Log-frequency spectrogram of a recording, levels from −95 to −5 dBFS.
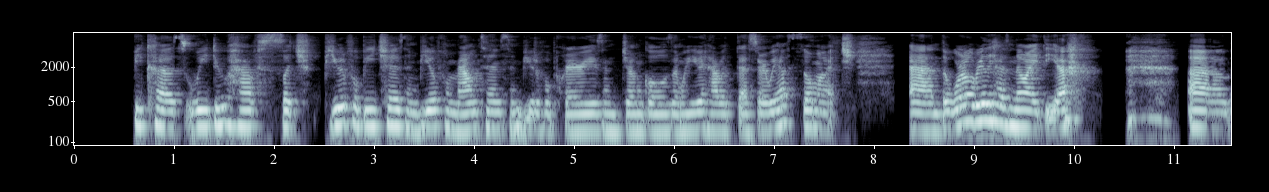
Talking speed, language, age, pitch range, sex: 170 wpm, English, 20-39, 160-190 Hz, female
